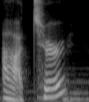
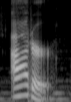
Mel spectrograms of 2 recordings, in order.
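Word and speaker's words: utter: extreme her hatred is you can pronounce it with a true te otter or with a flap tea otter and you can ccate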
